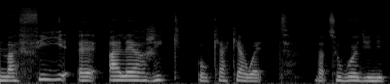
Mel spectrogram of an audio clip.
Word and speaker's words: cacahuète: It's a funny word, cacahuète. It's quite hard to pronounce. Just ignore the H and you'll be all right.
